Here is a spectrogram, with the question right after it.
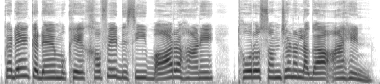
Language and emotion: Sindhi, neutral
